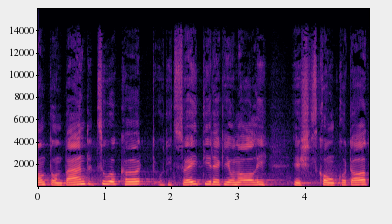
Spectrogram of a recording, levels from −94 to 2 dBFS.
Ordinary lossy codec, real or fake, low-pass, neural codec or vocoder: none; real; 14.4 kHz; none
